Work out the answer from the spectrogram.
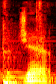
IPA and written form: dʒɛm (gem)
